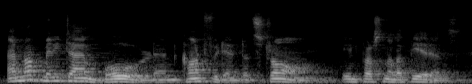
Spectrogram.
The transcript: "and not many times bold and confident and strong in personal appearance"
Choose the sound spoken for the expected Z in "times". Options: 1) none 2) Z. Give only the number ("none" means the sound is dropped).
1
